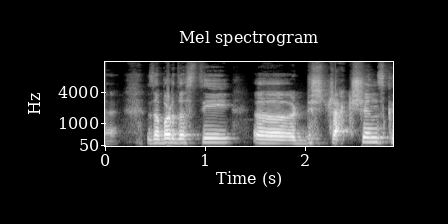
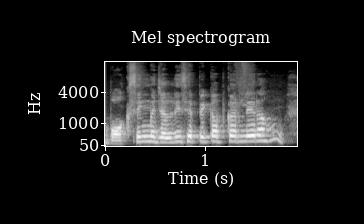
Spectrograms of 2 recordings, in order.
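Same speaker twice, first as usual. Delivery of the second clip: usual speaking voice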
